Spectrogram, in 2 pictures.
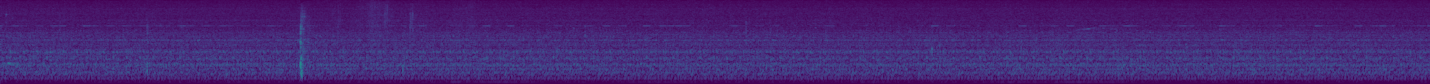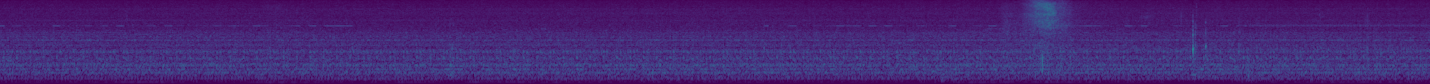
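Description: An idling engine's steady hum, with a sharp click about three seconds in and a brief hiss near the end.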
